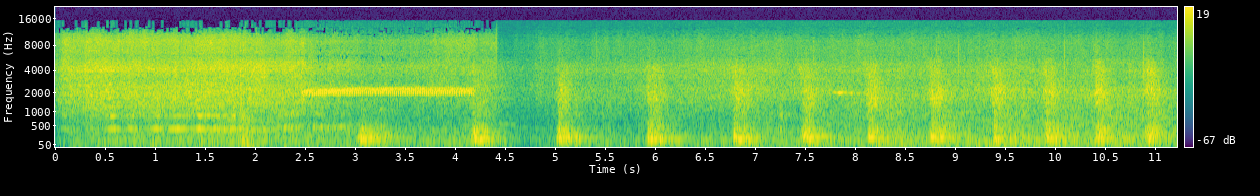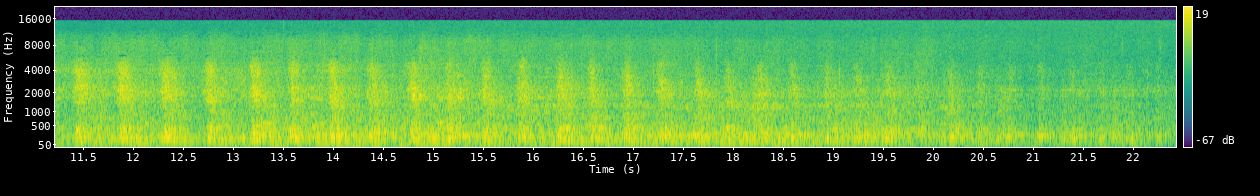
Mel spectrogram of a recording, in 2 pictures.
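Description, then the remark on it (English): A train to Paris rolls along the rails with a steady, rhythmic clickety-clack, preceded by a brief whistle-like tone and a burst of steam hiss; loud throughout, with no voices. “I should have been on that train.”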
